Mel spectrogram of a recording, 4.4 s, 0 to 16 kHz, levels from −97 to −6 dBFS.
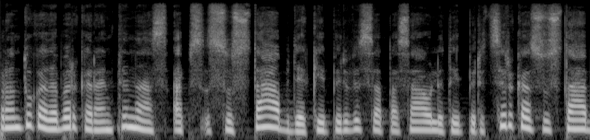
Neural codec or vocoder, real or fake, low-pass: vocoder, 44.1 kHz, 128 mel bands every 512 samples, BigVGAN v2; fake; 14.4 kHz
